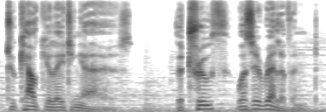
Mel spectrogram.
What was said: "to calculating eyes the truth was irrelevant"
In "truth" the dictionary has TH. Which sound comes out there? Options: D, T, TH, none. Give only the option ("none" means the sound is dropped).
TH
